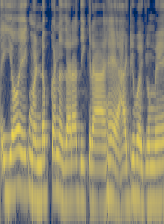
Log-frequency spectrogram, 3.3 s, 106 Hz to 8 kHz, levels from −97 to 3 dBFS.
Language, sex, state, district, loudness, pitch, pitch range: Hindi, female, Goa, North and South Goa, -14 LUFS, 175 Hz, 165-185 Hz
